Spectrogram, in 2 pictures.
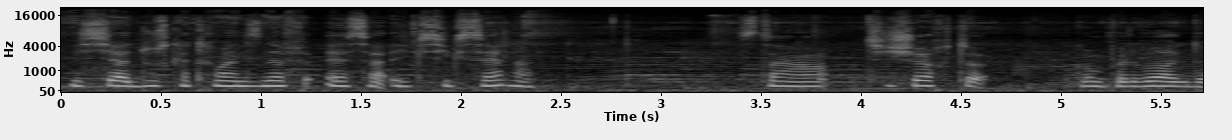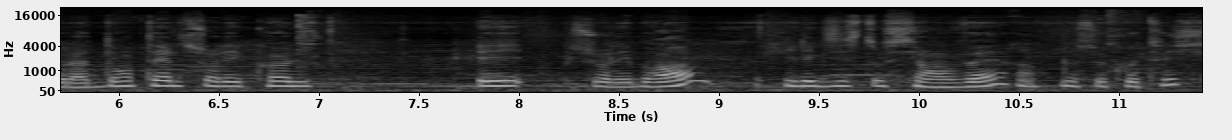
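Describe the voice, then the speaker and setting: A woman's voice: mid-range voice, fairly even intonation, normal speed. A woman vlogger chatting her way through a clothing store, correcting herself often and speaking up over the store's music. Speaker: fashion vlogger. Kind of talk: casual in-store clothing walkthrough. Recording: faint store music behind. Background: loud in-store music.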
